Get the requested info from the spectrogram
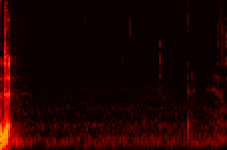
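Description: Near silence: room tone with a few faint clicks, after the last moment of a spoken word at the very start.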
